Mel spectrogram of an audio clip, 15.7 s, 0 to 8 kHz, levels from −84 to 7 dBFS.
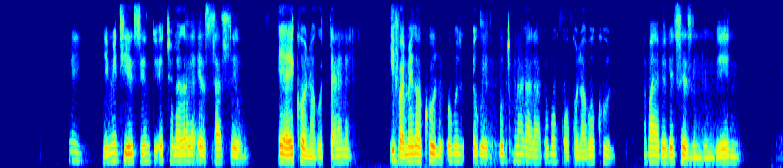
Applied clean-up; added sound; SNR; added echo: neural mask model DeepFilterNet 3.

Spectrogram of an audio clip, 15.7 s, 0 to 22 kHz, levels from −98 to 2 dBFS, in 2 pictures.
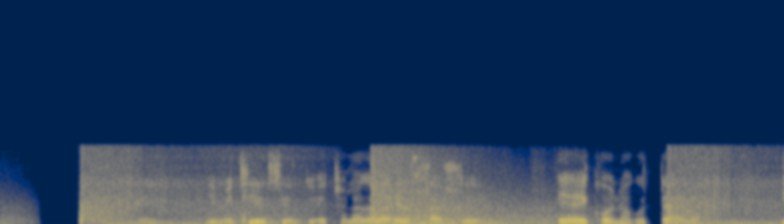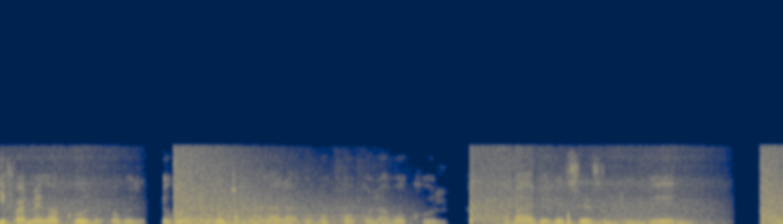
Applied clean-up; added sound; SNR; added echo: none; Explosion; 5 dB; none.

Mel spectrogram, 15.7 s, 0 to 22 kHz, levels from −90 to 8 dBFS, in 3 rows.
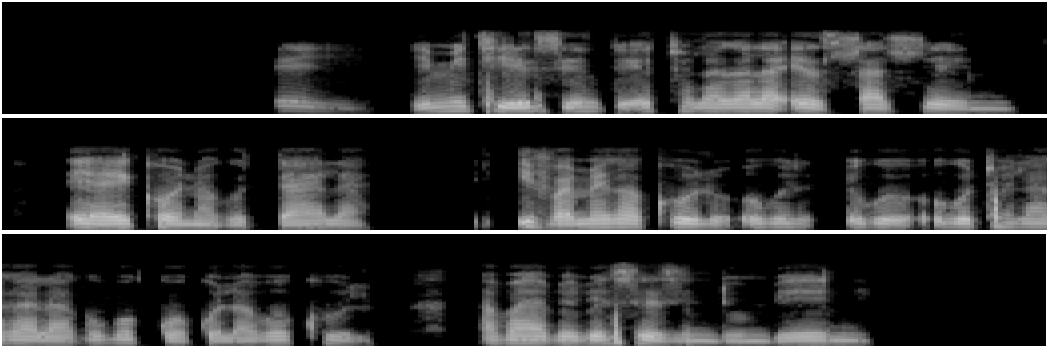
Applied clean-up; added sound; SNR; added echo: none; none; none; none.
